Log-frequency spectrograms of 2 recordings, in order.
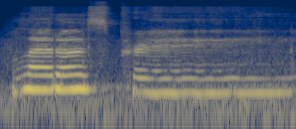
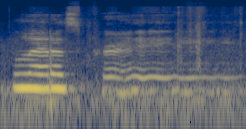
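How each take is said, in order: First: Slow, drawn-out preacher intoning; solemn church prayer call. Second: Slow chanted prayer call, like a hymn; sung church chant. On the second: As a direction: sing it out like a choir opening. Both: Retold or imitated. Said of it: "That's in church".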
